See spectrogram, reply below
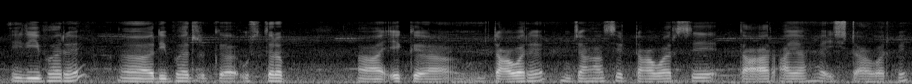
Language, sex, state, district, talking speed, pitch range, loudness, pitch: Hindi, male, Bihar, Kishanganj, 150 wpm, 130-150 Hz, -22 LUFS, 140 Hz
